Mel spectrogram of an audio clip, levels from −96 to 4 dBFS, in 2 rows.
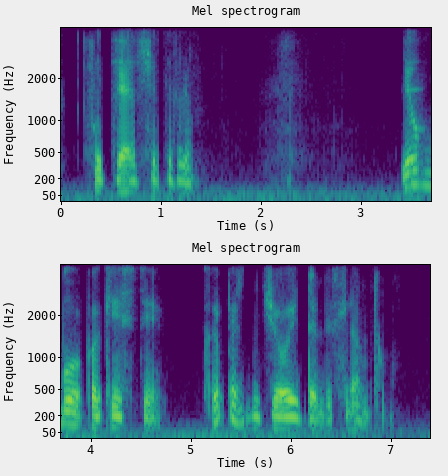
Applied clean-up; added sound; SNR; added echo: neural diffusion model UNIVERSE++.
